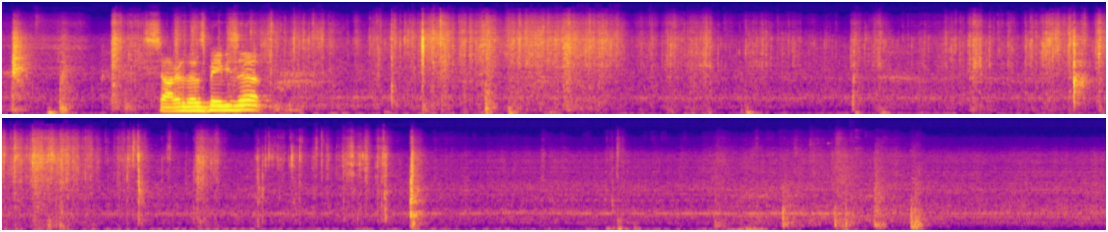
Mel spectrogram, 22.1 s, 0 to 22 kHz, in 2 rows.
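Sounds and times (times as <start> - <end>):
wires and tools rustling and clicking: 0.0 - 15.4
faint steady hum: 0.0 - 22.0.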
